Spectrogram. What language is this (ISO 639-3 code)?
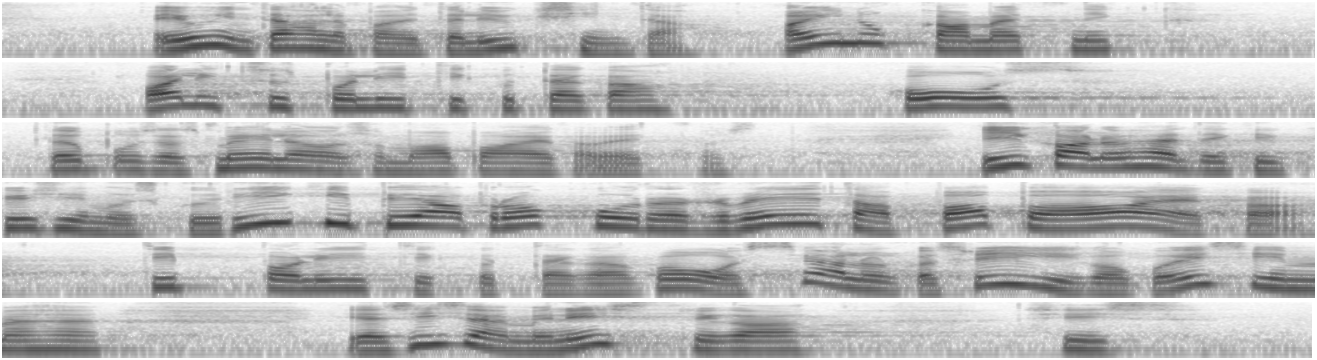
est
